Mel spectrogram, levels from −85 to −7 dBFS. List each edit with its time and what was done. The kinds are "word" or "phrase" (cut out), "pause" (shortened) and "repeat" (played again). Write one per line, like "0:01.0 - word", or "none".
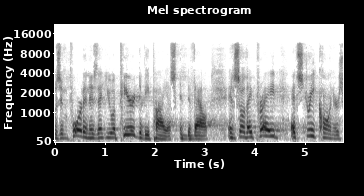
none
